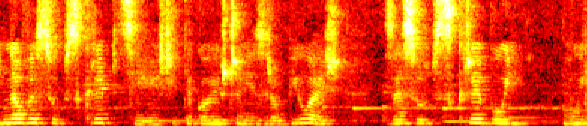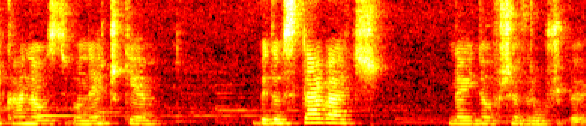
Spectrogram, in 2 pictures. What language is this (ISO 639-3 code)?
pol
